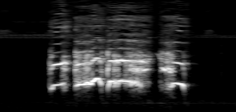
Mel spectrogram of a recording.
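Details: Red junglefowl crowing, used for luring wild junglefowl: one loud harsh crow of about one and a half seconds in four joined segments, the middle ones longest, falling off at the end; quiet background.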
